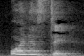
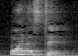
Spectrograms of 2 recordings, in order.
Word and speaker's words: Wednesday: of students say wait next day it's actually wednesday it's actually wednesday look at this honest day wednesday a pronunciation wednesday here next one is thursday lots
